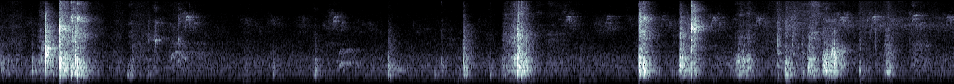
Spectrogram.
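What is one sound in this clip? Plastic and wooden toy pieces click and clack together.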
